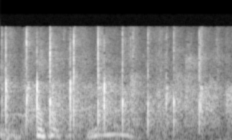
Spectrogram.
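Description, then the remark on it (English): Scattered, light audience applause for the genetic counselors at a conference: a dozen or so sharp, irregular claps rather than a full ovation, fairly quiet, with a faint low voice murmuring underneath. “So let's hear it for the genetic counselors.”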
